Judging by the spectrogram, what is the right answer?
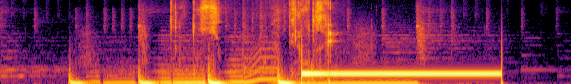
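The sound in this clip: Phone tones on an outgoing call: four short falling blips in a steady rhythm, then one long, steady, mid-pitched ringing tone that cuts off abruptly, followed by silence.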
